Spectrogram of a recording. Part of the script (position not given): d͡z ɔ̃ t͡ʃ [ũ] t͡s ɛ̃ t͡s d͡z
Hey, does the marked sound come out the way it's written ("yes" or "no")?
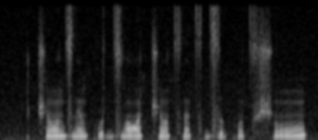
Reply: no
